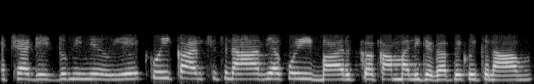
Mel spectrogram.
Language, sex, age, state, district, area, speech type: Dogri, female, 30-45, Jammu and Kashmir, Reasi, urban, conversation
